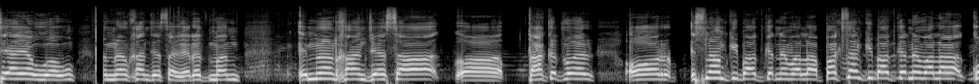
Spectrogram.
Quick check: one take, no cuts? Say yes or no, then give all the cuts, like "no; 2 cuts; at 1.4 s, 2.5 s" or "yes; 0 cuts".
no; 1 cut; at 1.0 s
